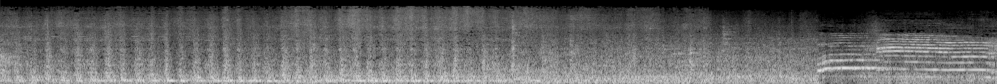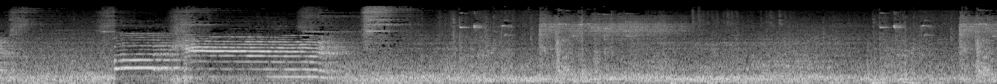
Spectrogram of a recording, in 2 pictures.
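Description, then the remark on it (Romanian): A train rumbles past a level crossing loudly and steadily with rattling clatter throughout, as two long, tonal blasts of horn or wheel screech ring out near the middle. No one speaks. “Am îndurat să ajung până aici, iar el nu a fost în tren.”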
